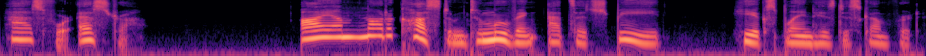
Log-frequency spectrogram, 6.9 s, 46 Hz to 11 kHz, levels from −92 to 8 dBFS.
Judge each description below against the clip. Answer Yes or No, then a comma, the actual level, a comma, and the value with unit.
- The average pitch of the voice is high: Yes, high, 215 Hz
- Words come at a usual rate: No, slow, 130 wpm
